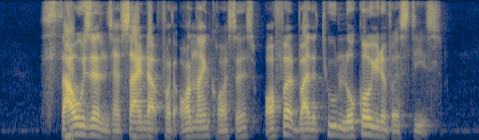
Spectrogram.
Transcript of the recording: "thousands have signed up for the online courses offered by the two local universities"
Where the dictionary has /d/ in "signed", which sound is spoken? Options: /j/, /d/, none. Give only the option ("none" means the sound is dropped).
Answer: /d/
